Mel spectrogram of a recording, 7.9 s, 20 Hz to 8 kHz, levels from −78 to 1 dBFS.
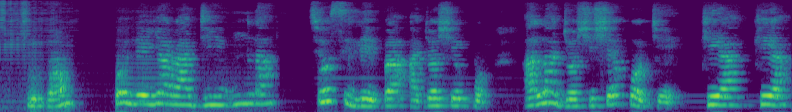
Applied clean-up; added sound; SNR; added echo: neural separator model SepFormer DNS4.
